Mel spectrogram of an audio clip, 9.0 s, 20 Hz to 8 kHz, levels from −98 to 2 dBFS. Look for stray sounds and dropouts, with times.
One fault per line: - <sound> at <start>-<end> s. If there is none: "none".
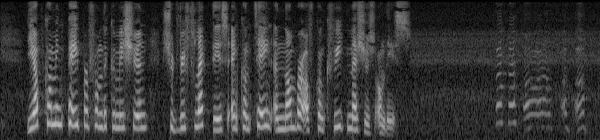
- laugh at 7.4-9.0 s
